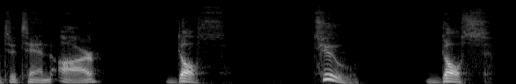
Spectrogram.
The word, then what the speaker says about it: dos: It is not dos. It is dos. The v in no is pronounced like a b in English.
